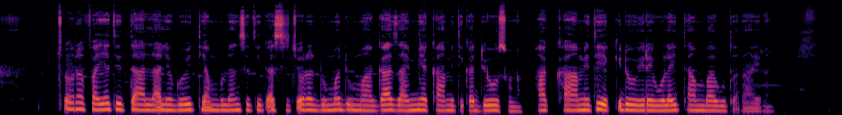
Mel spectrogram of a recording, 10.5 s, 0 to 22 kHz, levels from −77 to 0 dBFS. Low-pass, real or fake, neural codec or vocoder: 19.8 kHz; real; none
